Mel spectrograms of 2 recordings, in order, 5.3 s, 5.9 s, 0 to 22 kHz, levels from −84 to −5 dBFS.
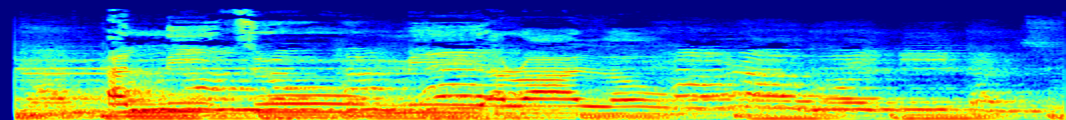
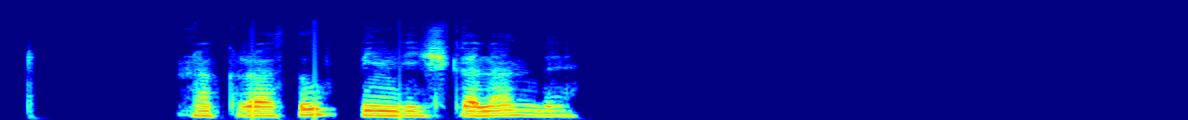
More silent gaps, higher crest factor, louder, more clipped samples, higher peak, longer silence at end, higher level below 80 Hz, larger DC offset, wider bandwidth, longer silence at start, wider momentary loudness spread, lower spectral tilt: second, none vs 0.32-0.86 s, 1.73-1.79 s; second, 12 dB vs 20 dB; first, -13 LUFS vs -26 LUFS; neither; first, 0 dBFS vs -10 dBFS; second, 0 s vs 3.05 s; first, -26 dBFS vs -62 dBFS; neither; first, 16 kHz vs 10.5 kHz; about the same, 0.05 s vs 0.15 s; about the same, 8 LU vs 10 LU; second, -6.5 dB/octave vs -8 dB/octave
